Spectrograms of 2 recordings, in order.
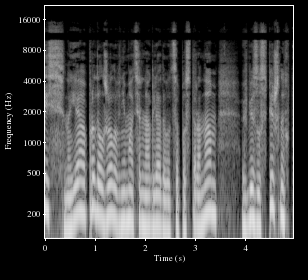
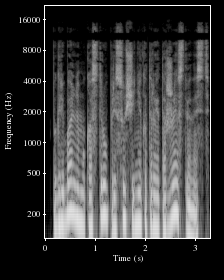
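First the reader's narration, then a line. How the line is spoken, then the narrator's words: Soft tone. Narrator (Russian): сказал он мягким тоном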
